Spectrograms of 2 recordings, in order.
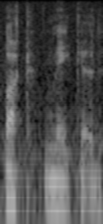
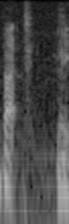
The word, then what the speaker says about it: buck naked: now the actual term is Buck with a CK buck naked and I don't know where that comes from I don't either because it was late last night I didn't have time to look it up but yeah it's not butt naked have you heard I've heard people say butt naked have you constantly in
